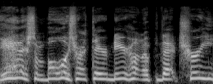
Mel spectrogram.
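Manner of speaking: very high, put-on Southern country voice. Imitating an older hunter talking to his group nearby: put-on southern accent. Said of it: "I was like a southern accent".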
